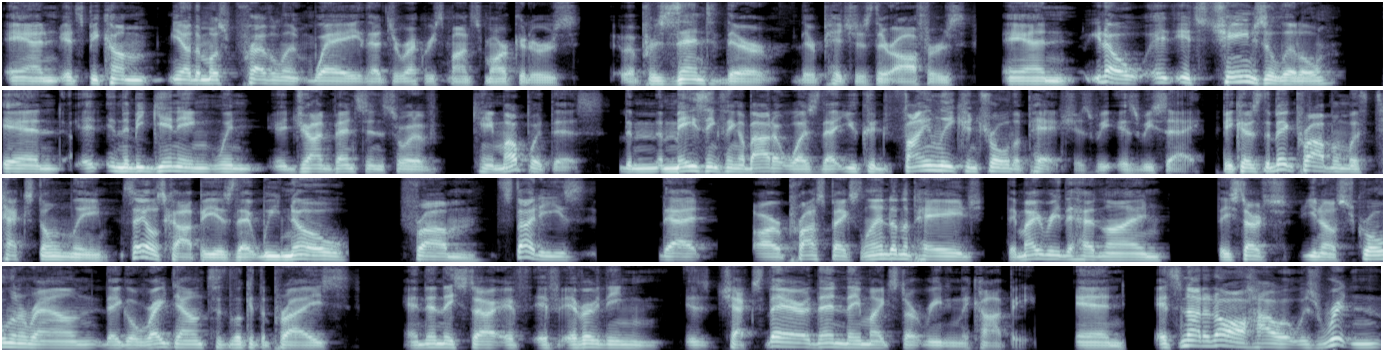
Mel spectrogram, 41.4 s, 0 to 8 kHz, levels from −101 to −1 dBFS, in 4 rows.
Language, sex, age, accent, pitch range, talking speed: English, male, 50-69, American, 100-125 Hz, 185 wpm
